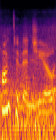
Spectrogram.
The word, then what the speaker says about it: Ponte Vecchio: I believe I mispronounced the bridge. It's the Ponte Vecchio, and back in the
